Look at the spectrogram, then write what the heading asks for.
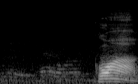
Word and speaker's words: Guam: what's the other one rhymes with your mom not your mom but mom paraguay does not rhyme with your mom guam yeah so we got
